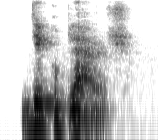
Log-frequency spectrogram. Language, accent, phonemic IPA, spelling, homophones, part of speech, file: French, Canada, /de.ku.plaʒ/, découplage, découplages, noun, LL-Q150 (fra)-découplage.wav
- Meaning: decoupling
